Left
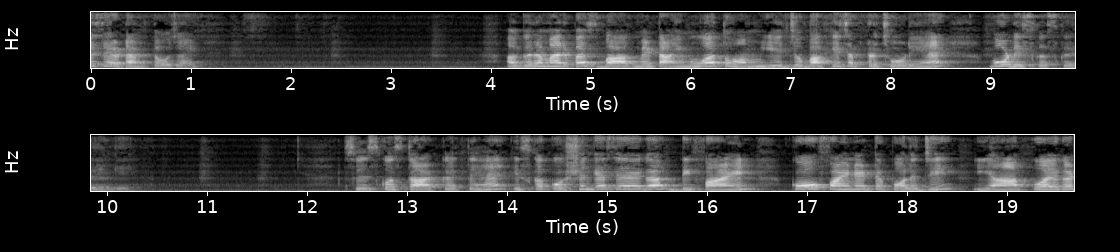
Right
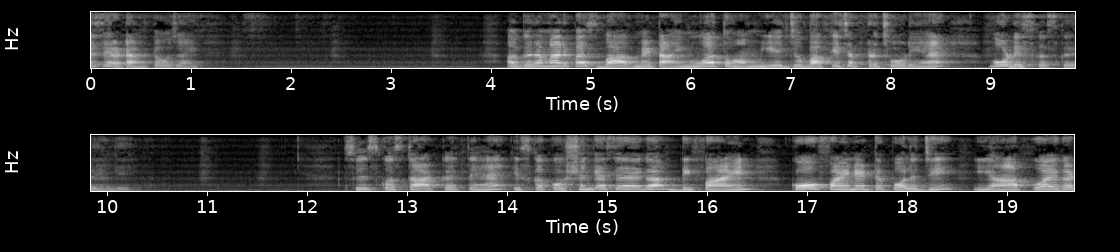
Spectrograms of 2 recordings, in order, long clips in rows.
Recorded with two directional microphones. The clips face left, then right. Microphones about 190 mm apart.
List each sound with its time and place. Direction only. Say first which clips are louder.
0.0 s a woman's voice: even; 15° right (ahead or behind)
4.1 s a woman's voice: even; 15° right (ahead or behind)
12.4 s speech: right 3 dB; 20° right (ahead or behind)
